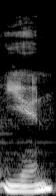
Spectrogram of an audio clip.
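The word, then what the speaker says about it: 广: Guang Zi Pang artinya luas, atau ada yang mengatakan yen, huruf ini bacanya adalah yen, artinya rumah.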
